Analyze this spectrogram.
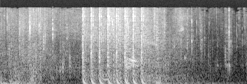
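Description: A submachine gun fires a rapid burst of shots.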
